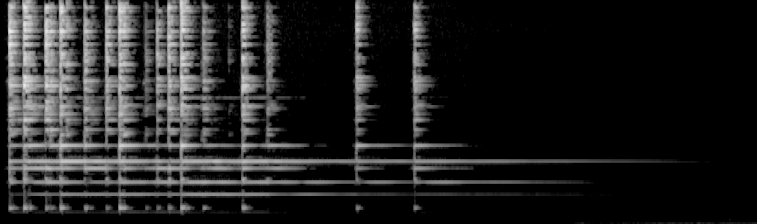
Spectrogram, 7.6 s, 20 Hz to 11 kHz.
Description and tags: Recorded with my Edirol R-09, with an Austrian cowbell suspended from a length of elasticated cord.
old-fashioned-shop-bell, mechanical-shop-door-bell, old-fashioned-door-bell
